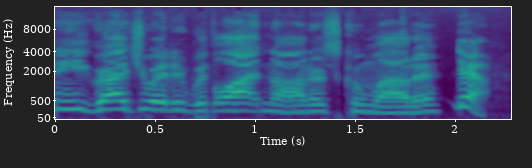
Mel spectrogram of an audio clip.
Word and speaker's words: cum laude: How do you pronounce that? Cum laude. You said it right. Yeah, I always thought it was. I wouldn't know how it's pronounced because I'm not going to get it. I always thought it was pronounced cum loud. I honestly, and I was like, that makes a lot of sense that you don't pronounce it that way.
